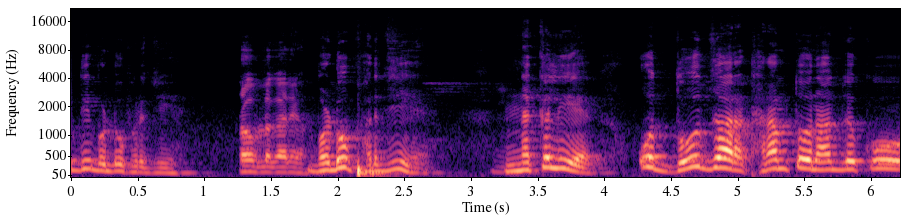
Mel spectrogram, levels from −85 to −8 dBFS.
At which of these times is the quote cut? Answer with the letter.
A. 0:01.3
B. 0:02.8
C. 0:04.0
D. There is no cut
A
